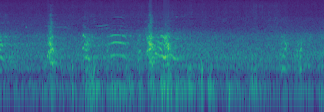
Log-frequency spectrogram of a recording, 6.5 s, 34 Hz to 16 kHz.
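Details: A German Shepherd at a 2015 protection-dog competition exercise gives short, rough, harsh barks, single or in quick pairs, a second or two apart, with people talking and chatter underneath.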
